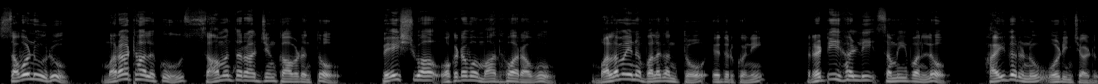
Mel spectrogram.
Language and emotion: Telugu, neutral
